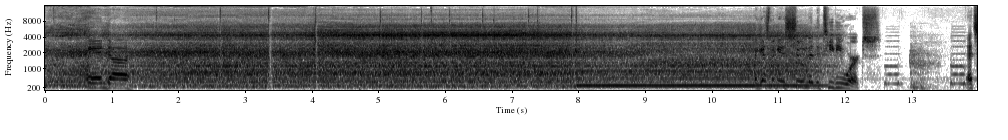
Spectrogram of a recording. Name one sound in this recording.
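A tuning knob clicks as it is turned.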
